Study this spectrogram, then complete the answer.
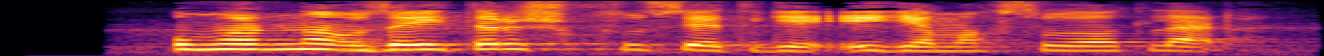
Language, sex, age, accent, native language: Uzbek, female, 18-24, Qoraqalpog'iston, Uzbek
